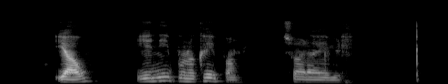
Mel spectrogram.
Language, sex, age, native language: Icelandic, male, 14, Icelandic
